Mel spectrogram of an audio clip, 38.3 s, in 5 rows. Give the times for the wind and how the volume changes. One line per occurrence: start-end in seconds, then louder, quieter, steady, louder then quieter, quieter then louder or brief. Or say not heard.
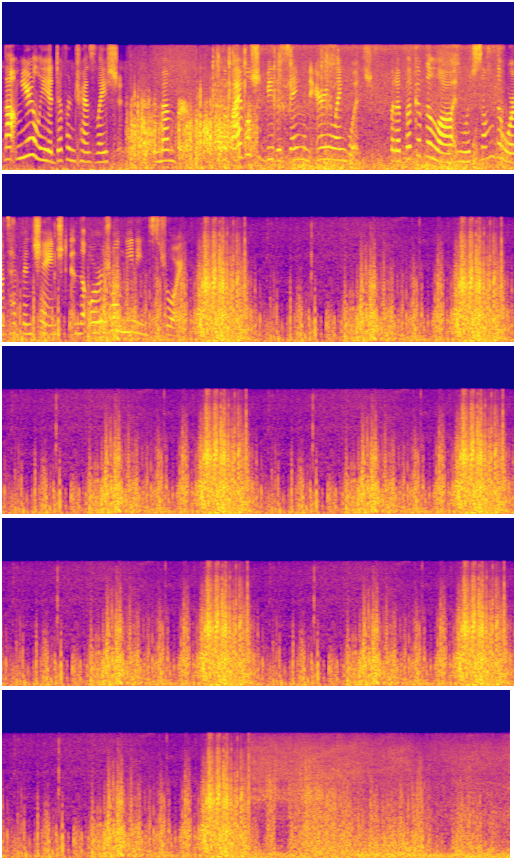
0.0-38.3 steady.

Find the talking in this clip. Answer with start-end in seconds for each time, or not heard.
0.0-10.4.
